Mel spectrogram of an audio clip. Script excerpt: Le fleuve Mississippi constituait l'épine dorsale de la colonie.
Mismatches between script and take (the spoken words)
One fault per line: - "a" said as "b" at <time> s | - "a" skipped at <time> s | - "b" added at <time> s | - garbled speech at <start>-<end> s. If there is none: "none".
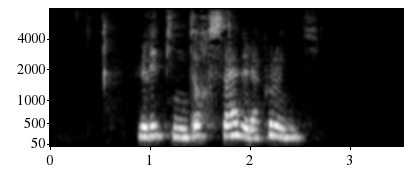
- "fleuve Mississippi constituait" skipped at 1.0 s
